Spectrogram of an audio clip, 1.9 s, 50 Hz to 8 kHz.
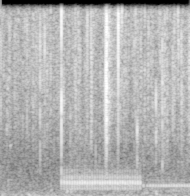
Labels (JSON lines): {"label": "biophony, croak", "recorder": "SoundTrap 500"}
